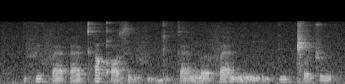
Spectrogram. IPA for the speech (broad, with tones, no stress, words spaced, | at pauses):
fʲʊ˥˨fæ˨˦ ʔæ˨˦ kʰɪ˥˨qʼu˨˦si˨˦ fḭ˨˦ɡi˨˦kæ˨˦ ŋɜ˨˦fæ˥˨nːḭ˥˨ ɾḭ˨˦ki˥˨ ǁʊ˥˨ʈ͡ʂu˥˨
